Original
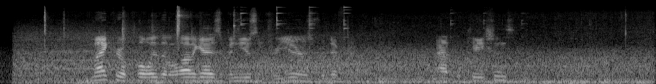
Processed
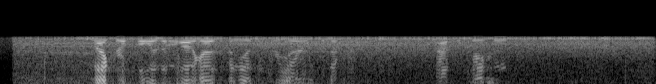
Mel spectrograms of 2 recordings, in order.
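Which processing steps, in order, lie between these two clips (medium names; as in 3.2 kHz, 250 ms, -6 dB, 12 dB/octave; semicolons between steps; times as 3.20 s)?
frequency inversion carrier 3.4 kHz; dynamic bell 440 Hz, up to -5 dB, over -49 dBFS, Q 2.3; trim +1.5 dB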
